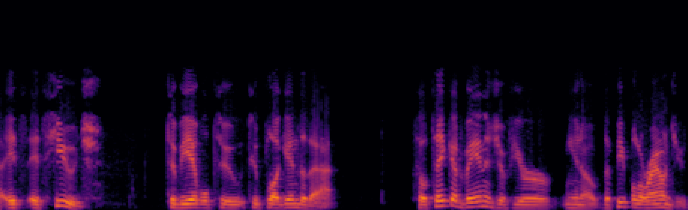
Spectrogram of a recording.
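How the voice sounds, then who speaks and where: Man giving motivational business advice, dull recording. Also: mid-range voice. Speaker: sales manager giving advice. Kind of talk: motivational business talk on a conference call. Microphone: telephone conference line. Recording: dull, muffled conference phone call.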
